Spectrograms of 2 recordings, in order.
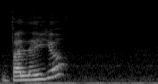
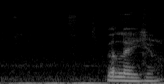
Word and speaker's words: Vallejo: to start with okay, the Y in Vallejo is pronounced like a H. It's Spanish. Okay, Vallejo?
